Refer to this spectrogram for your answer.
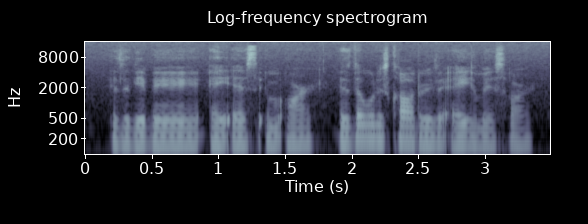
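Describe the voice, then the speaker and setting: A woman with an American accent speaks in a very deep, low pitch and a dark, mellow tone. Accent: told she sounds like she's from Memphis. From Texas. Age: 20s. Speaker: lifestyle vlogger. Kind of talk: casual sit-down chat to camera. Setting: home bedroom, filming on camera. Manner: laid back, relaxed.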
